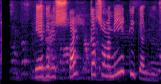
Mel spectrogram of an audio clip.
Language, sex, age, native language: Icelandic, male, 10, Icelandic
